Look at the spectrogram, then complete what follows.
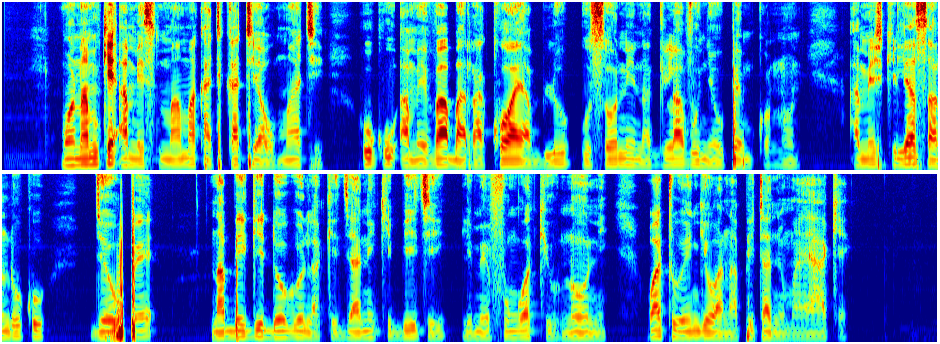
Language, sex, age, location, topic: Swahili, male, 18-24, Kisumu, health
